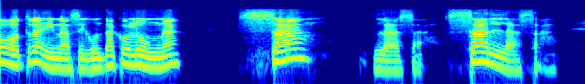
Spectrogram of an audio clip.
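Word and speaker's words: θάλασσα: Sa, la sa. Sa, la sa. Sa, la, sa. Y aquí viene esta acentuada en la antepenúltima sílaba.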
